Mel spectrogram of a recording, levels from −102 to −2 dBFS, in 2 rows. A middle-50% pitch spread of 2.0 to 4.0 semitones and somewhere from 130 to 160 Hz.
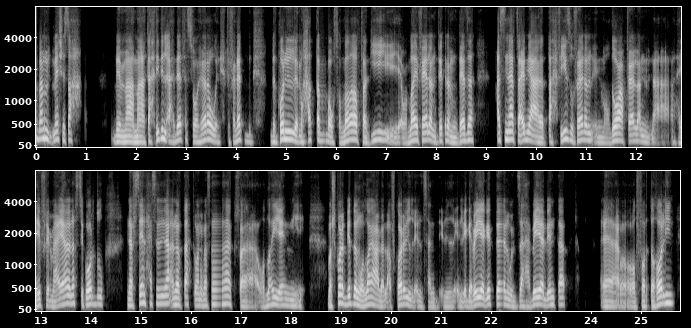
No: average, 5.1 semitones; medium, 140 Hz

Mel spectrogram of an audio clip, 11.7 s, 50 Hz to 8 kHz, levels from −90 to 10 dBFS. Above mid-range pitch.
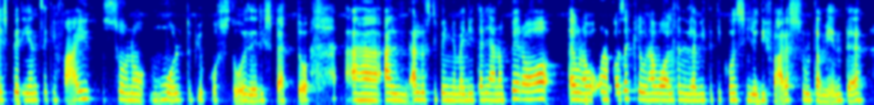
Yes: high, 200 Hz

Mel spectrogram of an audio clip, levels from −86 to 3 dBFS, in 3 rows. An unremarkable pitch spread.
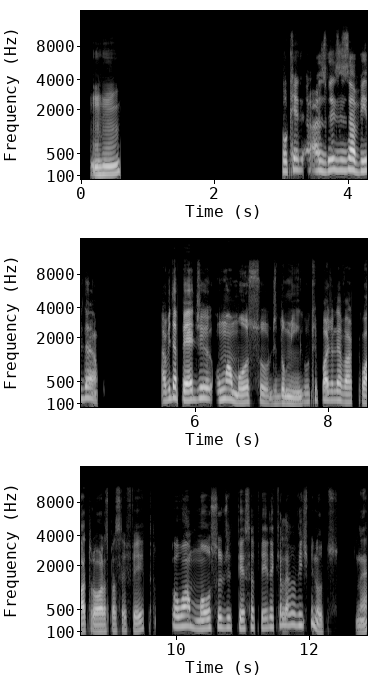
No: wide, 6.1 semitones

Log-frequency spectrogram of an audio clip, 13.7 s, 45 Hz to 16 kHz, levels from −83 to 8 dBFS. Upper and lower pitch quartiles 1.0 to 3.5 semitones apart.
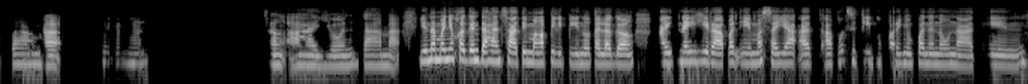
Yes: average, 2.8 semitones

